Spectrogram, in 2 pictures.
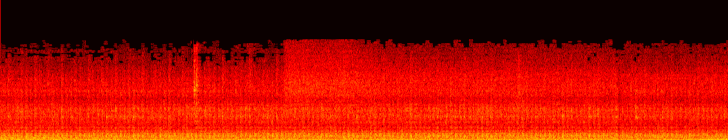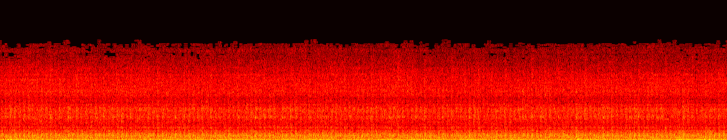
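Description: Heavy diesel engines of recovery trucks running steadily while the semi-truck is winched up out of the ditch. Their low rumble grows louder and uneven about halfway through.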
